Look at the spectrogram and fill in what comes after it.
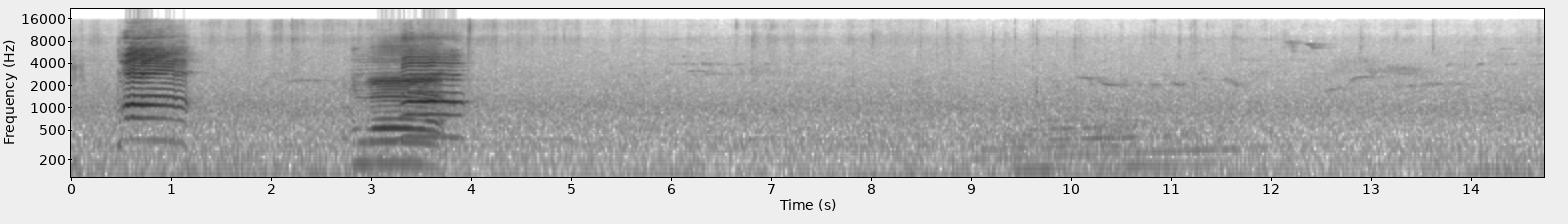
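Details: Two loud, quavering baas from grazing sheep and lambs in a spring field, recorded in 2020, follow each other within three seconds. A faint lower bleat sounds later amid quiet outdoor ambience.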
